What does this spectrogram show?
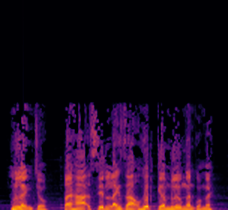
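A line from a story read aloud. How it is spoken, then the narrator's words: Bursting into laughter. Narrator (Vietnamese): Hắn không nín được đã bật cười nói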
